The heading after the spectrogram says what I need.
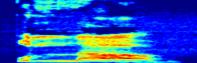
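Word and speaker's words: طلاب: How many times am I pronouncing it? Tullab. I'm stopping on it first and then I'm pronouncing it the second time. So it's being pronounced twice.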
